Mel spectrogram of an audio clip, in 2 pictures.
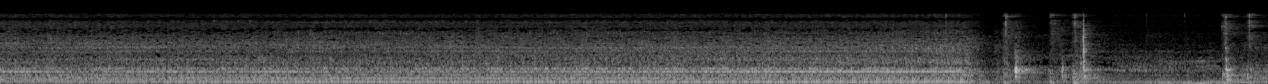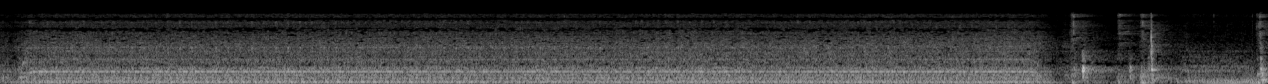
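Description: Richpeace automatic pattern sewing machine running at a steady speed while it sews a zigzag stitch, a fast, even rattle of the needle. Twice it stops for a couple of seconds with a few sharp clicks, then starts sewing again.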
